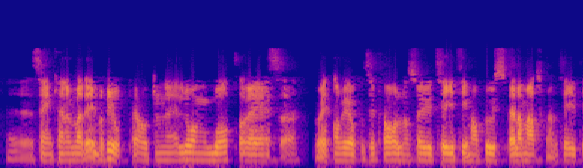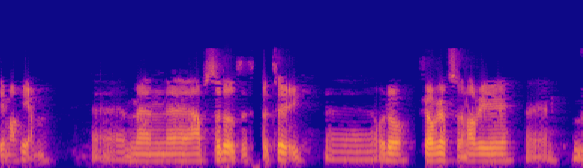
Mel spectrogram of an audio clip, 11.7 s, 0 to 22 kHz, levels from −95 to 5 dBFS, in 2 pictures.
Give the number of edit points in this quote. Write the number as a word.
four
